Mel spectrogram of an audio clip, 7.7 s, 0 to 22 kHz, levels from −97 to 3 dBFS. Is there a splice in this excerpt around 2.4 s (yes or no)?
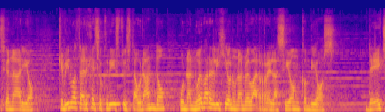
yes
